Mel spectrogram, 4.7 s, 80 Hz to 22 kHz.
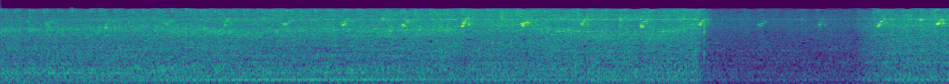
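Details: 2008 VW Touran 1.4 TSI Sport (170bhp): thin high-pitched squeak repeating several times a second in sync with engine revolutions over a steady drone; owner also hears a squeak at gear changes under acceleration; cause unknown.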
